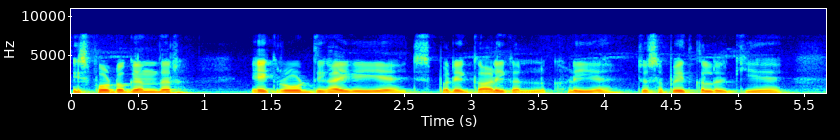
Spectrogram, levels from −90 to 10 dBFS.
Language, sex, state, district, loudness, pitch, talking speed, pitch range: Hindi, male, Uttar Pradesh, Shamli, -19 LUFS, 115 Hz, 220 wpm, 110-125 Hz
